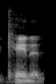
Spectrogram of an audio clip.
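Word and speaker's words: Canaan: And then we'll just cut 2 guys so we can keep Isaiah Cannon. And then we're going to it's actually Kanan now. It's back to the way it's actually pronounced in the Bible.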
